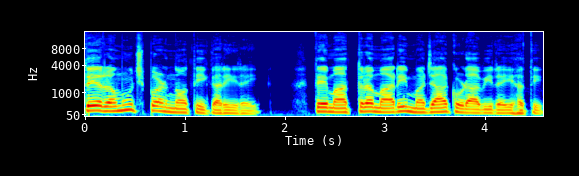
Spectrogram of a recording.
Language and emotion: Gujarati, sad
